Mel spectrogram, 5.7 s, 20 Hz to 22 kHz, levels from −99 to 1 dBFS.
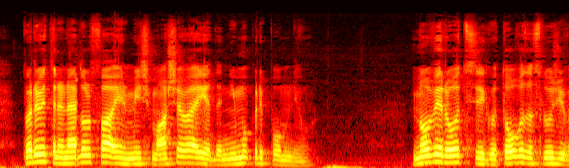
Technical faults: broken MP3 bit reservoir

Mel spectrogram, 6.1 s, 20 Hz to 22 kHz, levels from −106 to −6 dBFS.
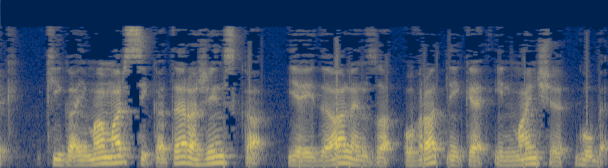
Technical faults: MP3 compression; periodic USB or driver dropouts

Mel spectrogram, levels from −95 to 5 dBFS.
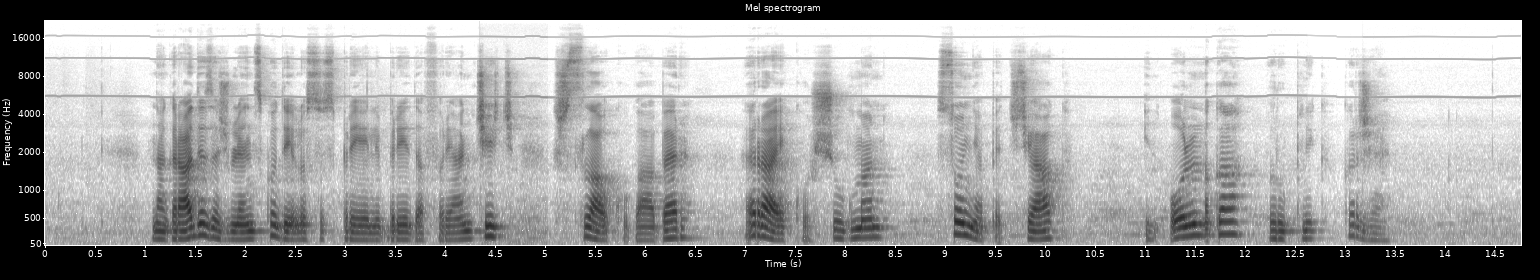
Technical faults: switching supply whistle; sudden gain jump

